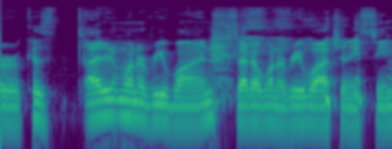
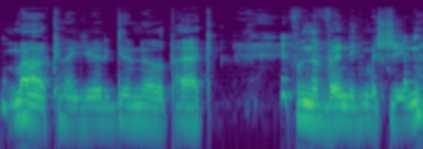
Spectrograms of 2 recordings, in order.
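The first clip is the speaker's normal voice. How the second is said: put-on child voice with a smoker's voice. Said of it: "a smoker's voice".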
